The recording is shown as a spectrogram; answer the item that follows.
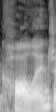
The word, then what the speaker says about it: college: not your intention so in the word college there are two syllables the first one is call so K going into a low back or open vowel and then the second syllable is L schwa and then just would would where did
